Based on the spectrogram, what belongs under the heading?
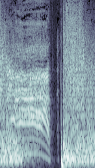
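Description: A steady, buzzing tone slides downward and cuts off, then after a brief hush a sudden loud shotgun blast bursts out, followed by a rough, noisy roar that carries on to the end.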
